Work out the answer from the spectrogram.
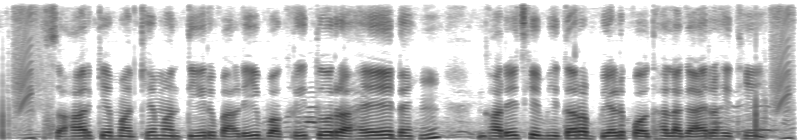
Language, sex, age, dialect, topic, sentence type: Chhattisgarhi, male, 18-24, Eastern, agriculture, statement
